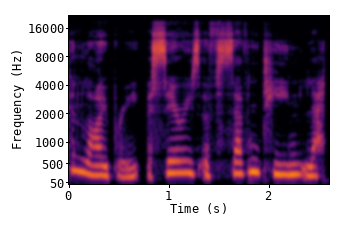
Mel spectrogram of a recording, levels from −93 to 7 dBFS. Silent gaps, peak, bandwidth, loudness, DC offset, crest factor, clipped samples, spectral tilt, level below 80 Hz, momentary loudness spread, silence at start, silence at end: none; -10 dBFS; 19.5 kHz; -26 LUFS; under 0.1%; 18 dB; under 0.1%; -3.5 dB/octave; under -90 dBFS; 8 LU; 0 s; 0.05 s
